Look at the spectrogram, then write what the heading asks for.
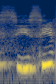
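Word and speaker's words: tsetse: तो ये किस वजह से फैलता है, ये जो स्लीपिंग सिकनेस है ये सीसी फ्लाई होती है, एक टीएसई टी साइलेंट है, सीसी फ्लाई बोलते हैं इसको, इस फ्लाई के वजह से होती है।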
